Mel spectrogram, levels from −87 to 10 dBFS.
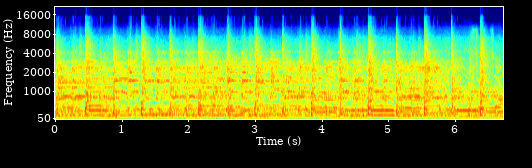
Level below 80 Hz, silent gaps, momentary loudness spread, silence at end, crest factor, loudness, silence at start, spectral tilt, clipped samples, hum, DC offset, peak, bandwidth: -40 dBFS; none; 2 LU; 0 s; 10 dB; -8 LUFS; 0 s; -4.5 dB/octave; 0.4%; none; under 0.1%; 0 dBFS; 15.5 kHz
